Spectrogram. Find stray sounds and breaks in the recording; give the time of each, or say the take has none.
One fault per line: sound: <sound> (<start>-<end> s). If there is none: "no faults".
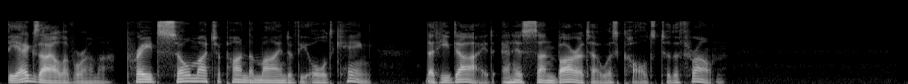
no faults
